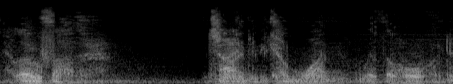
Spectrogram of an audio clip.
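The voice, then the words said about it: Weird monster voice. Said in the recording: “in a weird voice”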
